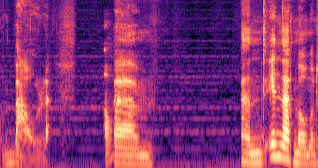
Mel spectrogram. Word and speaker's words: Baal: Baal is spelt like B-double-A. Oh no. Okay. Interesting. H-A-U-L. Baal.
